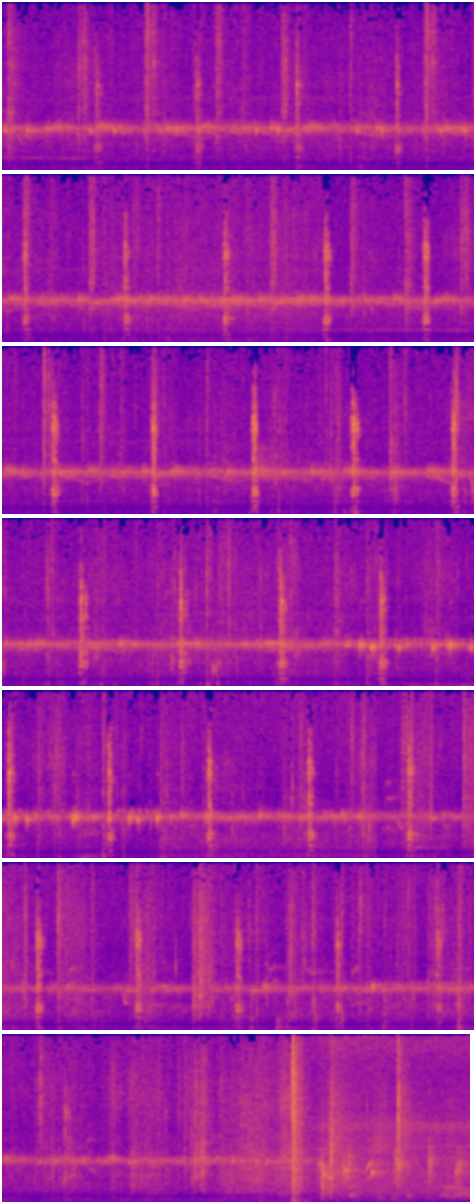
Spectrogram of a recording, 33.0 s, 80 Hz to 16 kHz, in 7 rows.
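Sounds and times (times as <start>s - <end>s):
sharp ticks: 0.0s - 10.1s, 10.9s - 11.2s, 11.9s - 13.1s, 13.8s - 14.2s, 14.9s - 15.2s, 15.9s - 18.2s, 18.9s - 19.2s, 19.9s - 20.2s, 20.8s - 24.2s, 24.8s - 29.3s.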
